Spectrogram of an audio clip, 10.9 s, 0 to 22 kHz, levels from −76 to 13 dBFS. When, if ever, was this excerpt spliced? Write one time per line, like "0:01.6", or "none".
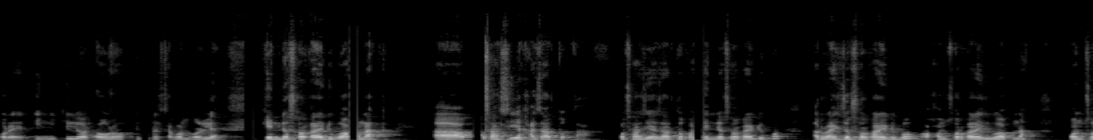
none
